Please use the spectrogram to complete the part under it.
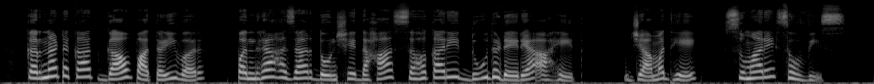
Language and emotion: Marathi, neutral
